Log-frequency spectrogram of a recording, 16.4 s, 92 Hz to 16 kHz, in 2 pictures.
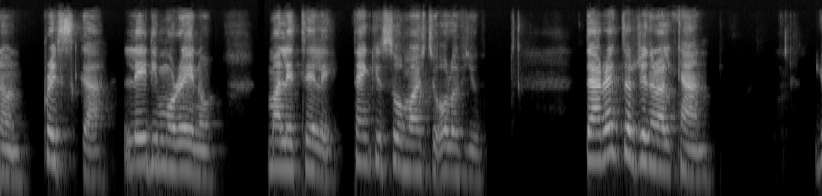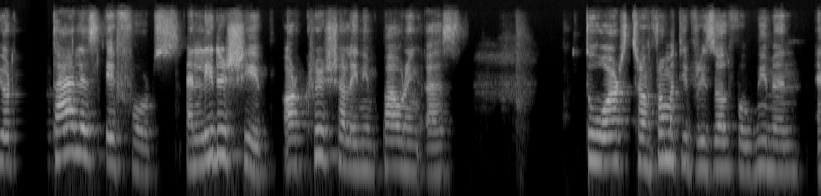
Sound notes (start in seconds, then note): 3.8 French language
